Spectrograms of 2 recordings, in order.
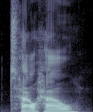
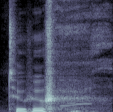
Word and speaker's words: Touhou: It's pronounced Touhou, not Touhou.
